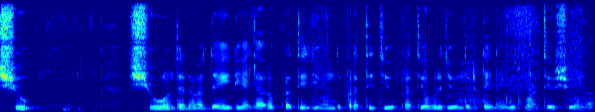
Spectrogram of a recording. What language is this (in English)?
Kannada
